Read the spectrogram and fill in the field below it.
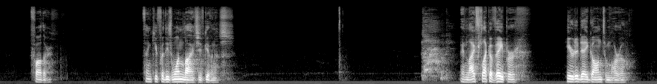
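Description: A man preaches calmly and earnestly through a microphone in a large hall.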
